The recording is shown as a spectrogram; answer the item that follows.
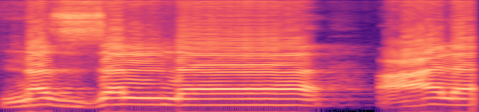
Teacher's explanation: لام کے اوپر کھڑا زبر ہے، کھڑا زبر کو ایک الف کے برابر کھینچ کر پڑھتے ہیں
